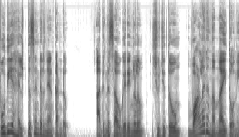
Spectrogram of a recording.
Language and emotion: Malayalam, happy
